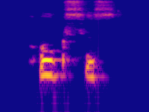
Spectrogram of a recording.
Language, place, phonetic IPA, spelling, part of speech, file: Russian, Saint Petersburg, [ˈuksʊs], уксус, noun, LL-Q7737 (rus)-уксус.wav
- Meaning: vinegar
